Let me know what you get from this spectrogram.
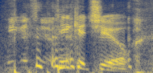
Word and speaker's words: Pikachu: Am I saying that right? – Pikachu.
